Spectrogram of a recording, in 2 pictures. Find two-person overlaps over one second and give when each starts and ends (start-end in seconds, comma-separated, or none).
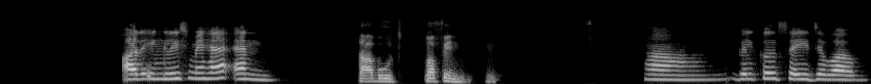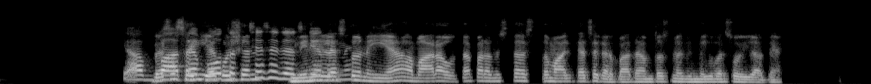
10.2-12.2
